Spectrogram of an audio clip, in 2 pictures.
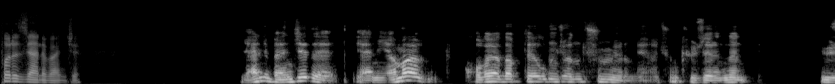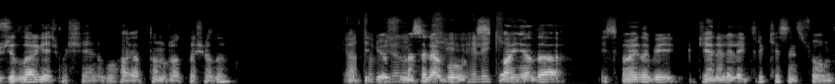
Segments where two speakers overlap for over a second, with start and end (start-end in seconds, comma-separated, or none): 11.8-13.5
